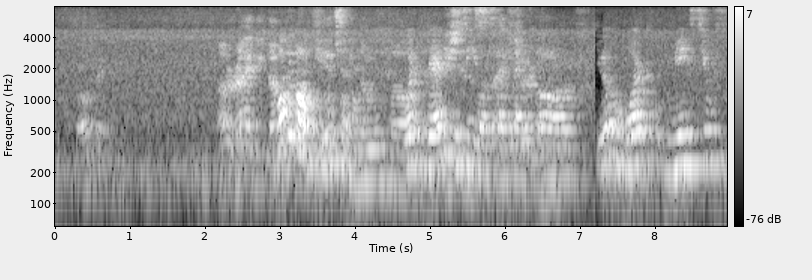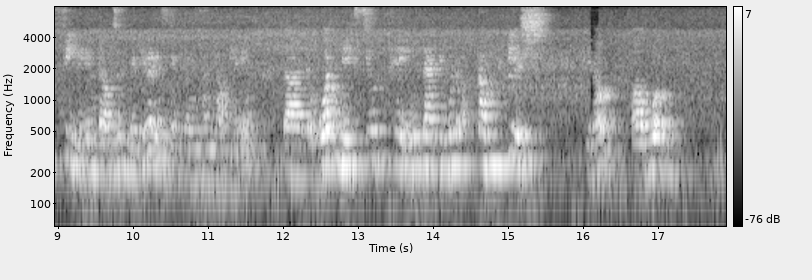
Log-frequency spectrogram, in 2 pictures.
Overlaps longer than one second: present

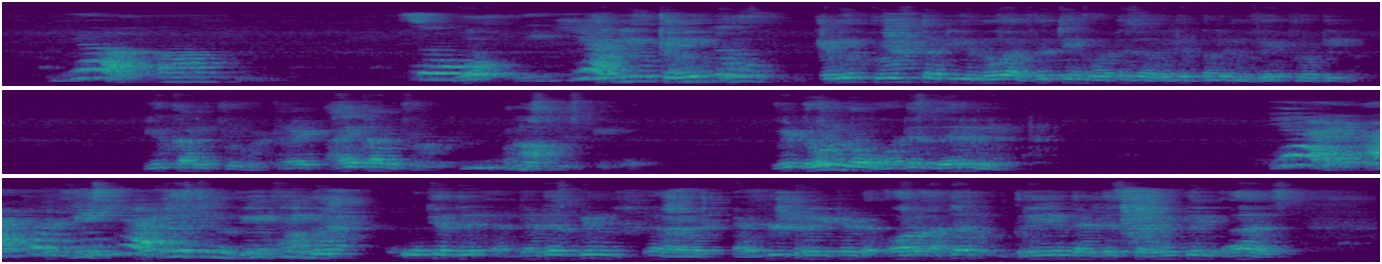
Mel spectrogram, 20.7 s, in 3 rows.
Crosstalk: present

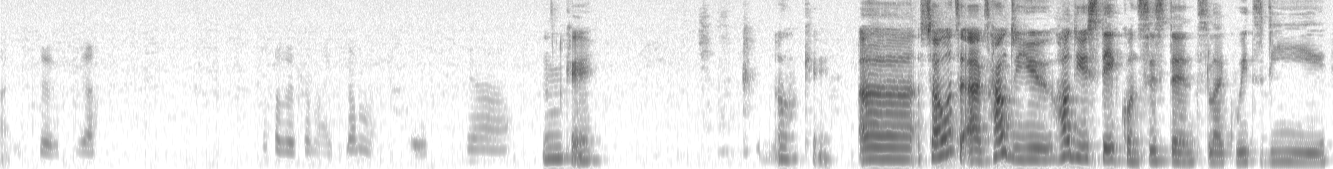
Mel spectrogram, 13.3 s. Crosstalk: none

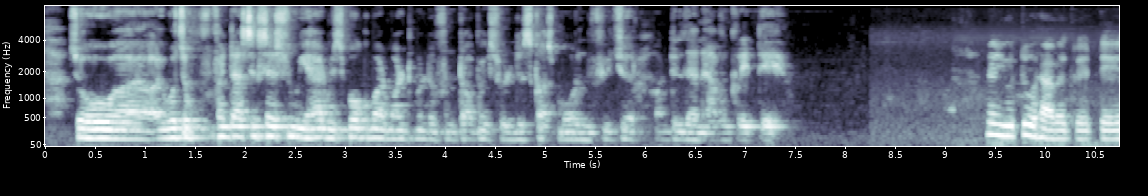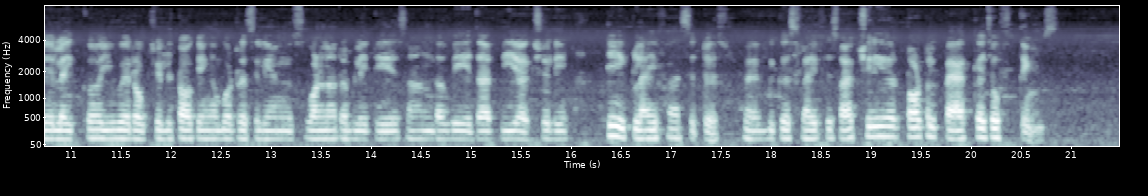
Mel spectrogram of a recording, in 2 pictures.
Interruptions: none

